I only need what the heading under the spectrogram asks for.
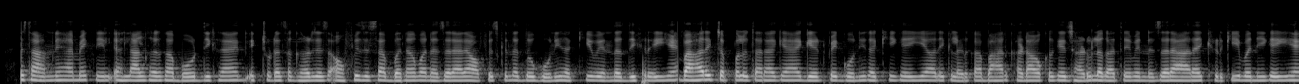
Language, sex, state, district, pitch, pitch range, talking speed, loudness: Hindi, female, West Bengal, Paschim Medinipur, 185 Hz, 180-190 Hz, 295 wpm, -23 LUFS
